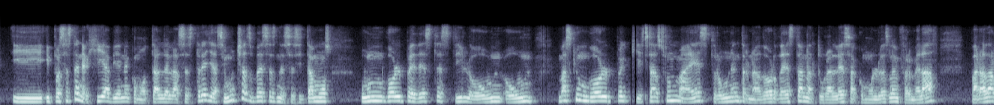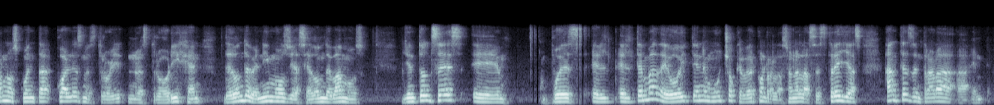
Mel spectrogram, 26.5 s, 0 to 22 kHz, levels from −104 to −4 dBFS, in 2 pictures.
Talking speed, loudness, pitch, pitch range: 180 wpm, -19 LUFS, 145 Hz, 130-165 Hz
